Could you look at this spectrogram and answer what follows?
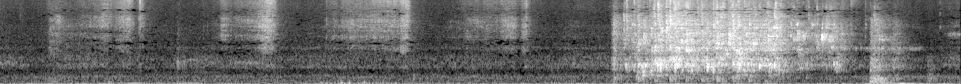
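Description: Cartridge razor scraping up through shaving foam on the neck in several short strokes. About six seconds in comes a two-second burst of splashing water as the razor is rinsed in the sink, then a short knock near the end.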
